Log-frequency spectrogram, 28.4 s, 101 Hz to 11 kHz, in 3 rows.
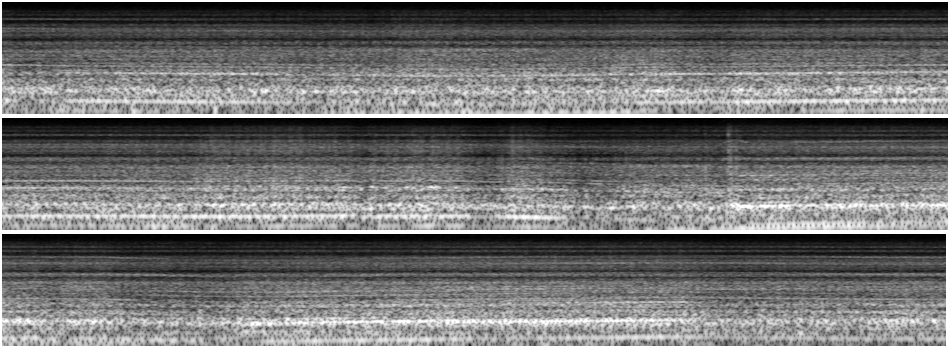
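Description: Honda Gold Wing touring motorcycles' engines running at a steady cruise, a continuous drone that slowly rises and falls a little in pitch. The sound shifts abruptly about 17 seconds in.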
